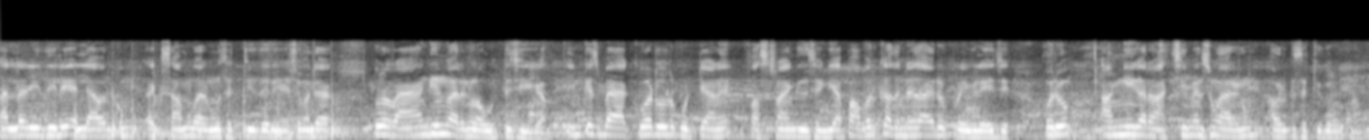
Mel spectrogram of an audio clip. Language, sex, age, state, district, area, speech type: Malayalam, male, 18-30, Kerala, Kozhikode, rural, spontaneous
